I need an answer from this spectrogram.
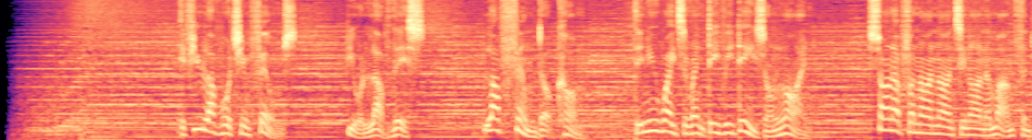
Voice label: Commercial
